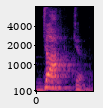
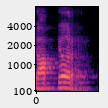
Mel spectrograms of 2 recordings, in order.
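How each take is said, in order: First: The stress is on the first syllable only. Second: Both syllables get equal stress and force. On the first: The speaker calls it right. "we say doctor" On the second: The speaker calls it wrong. "not doctor"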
